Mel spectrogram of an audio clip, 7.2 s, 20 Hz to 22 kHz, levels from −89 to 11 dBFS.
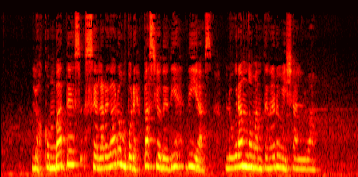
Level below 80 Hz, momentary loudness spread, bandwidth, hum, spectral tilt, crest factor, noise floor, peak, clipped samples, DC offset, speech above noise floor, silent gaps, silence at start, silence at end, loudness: -52 dBFS; 13 LU; 16.5 kHz; none; -5 dB/octave; 16 dB; -50 dBFS; -4 dBFS; under 0.1%; under 0.1%; 32 dB; none; 0.65 s; 0.85 s; -18 LUFS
